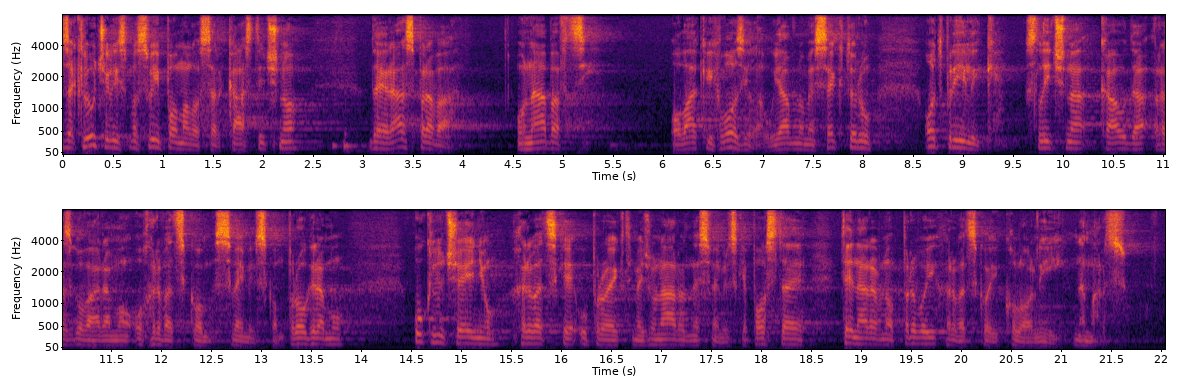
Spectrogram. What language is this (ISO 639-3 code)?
hrv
